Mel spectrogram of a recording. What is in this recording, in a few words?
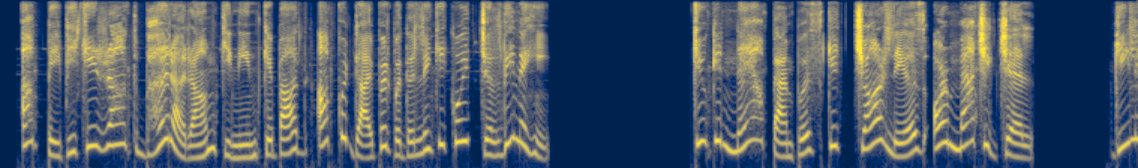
Urdu VO; Pampers Super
